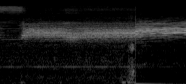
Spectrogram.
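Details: Cicada heard from the smoking area of Homeikan, a 115-year-old Meiji inn, in August 2020; a dense, steady high-pitched buzz that swells in after a short pause, with a faint low tap near the end.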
